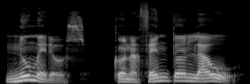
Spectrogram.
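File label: "números", Spanish; mekanta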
